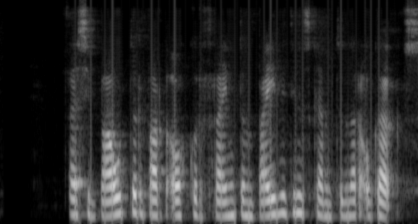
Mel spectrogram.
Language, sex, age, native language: Icelandic, female, 40-49, Polish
